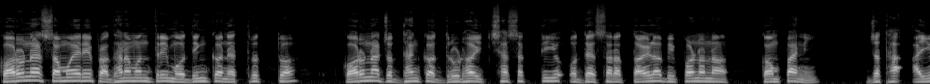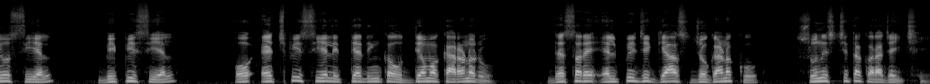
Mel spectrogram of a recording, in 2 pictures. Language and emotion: Odia, neutral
